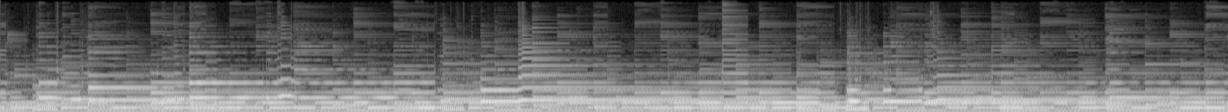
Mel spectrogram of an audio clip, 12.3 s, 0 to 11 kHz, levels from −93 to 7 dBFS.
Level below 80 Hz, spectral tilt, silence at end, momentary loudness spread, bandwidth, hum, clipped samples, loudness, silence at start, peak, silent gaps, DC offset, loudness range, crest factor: -24 dBFS; -10 dB/octave; 0 s; 3 LU; 7 kHz; none; under 0.1%; -13 LUFS; 0 s; 0 dBFS; none; 6%; 1 LU; 12 dB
